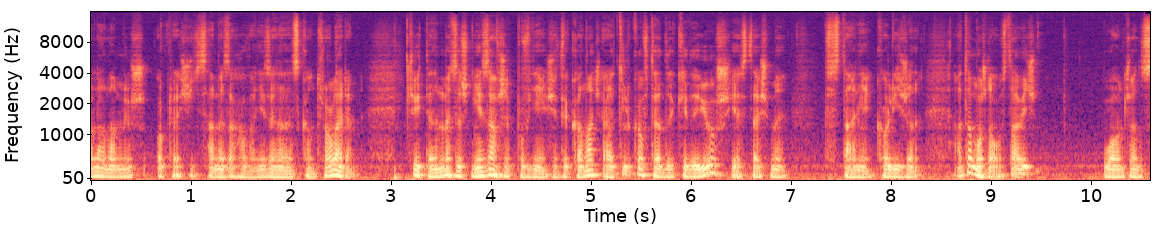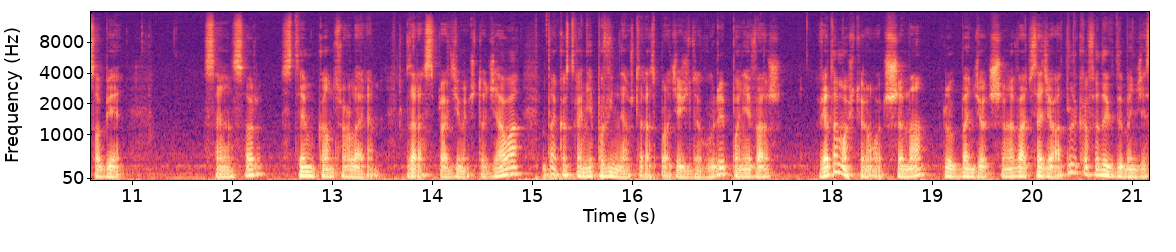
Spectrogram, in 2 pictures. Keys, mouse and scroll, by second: 0.7 click, 9.5-12.1 drag.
